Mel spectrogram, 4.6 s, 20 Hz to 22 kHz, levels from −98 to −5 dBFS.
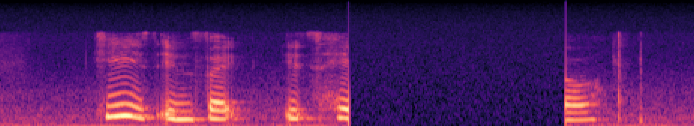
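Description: Speech with an audio dropout to a faint residue from 2.33 s to 3.77 s: the signal cuts out abruptly for about 1.45 s, leaving only hiss roughly 50 dB below normal level, then returns mid-flow. The break most likely comes from a momentary signal loss upstream while the downstream path stayed live.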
